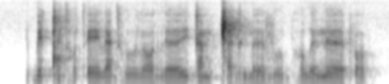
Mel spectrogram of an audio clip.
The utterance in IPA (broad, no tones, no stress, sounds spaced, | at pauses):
ɓ ɛ ɡ͡ǃ a dʱ ɔ tʼ ɛː l a dʱ oː l ɔ r ɜː ɪ̯ ɡ a m ɔ ǁ a ɡ a ɡ m ɜː v oː bʱ ɔ w ɜ n ɜː pʼ ɔ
